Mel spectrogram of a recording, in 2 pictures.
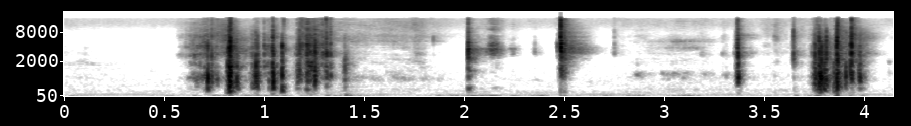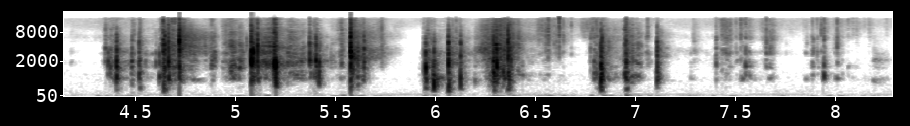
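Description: Small plastic parts bag crinkling in the hands, in irregular short crackly bursts.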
